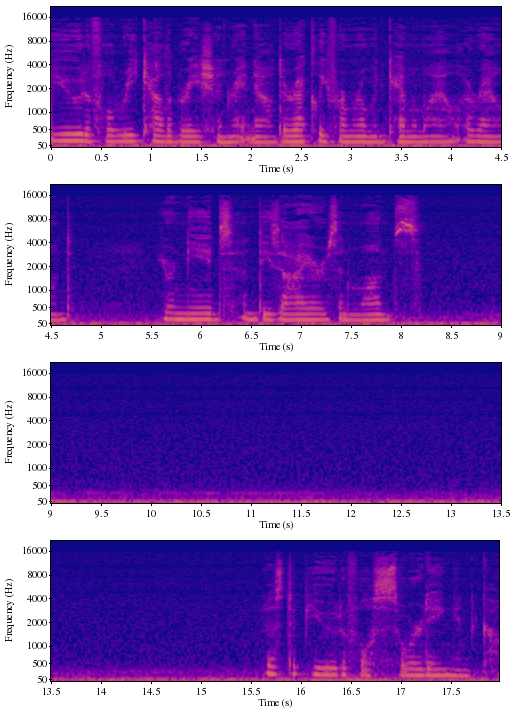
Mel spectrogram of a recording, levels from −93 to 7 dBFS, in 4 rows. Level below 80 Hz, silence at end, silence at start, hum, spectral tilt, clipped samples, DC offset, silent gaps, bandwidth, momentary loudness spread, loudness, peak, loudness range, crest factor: -48 dBFS; 0 s; 0 s; none; -4.5 dB/octave; under 0.1%; under 0.1%; none; 16 kHz; 18 LU; -39 LUFS; -22 dBFS; 16 LU; 18 dB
